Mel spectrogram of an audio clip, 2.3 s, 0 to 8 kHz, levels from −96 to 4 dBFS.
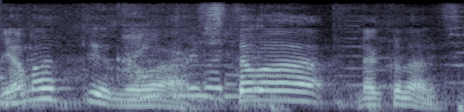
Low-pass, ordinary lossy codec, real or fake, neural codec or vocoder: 7.2 kHz; none; fake; codec, 44.1 kHz, 7.8 kbps, DAC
